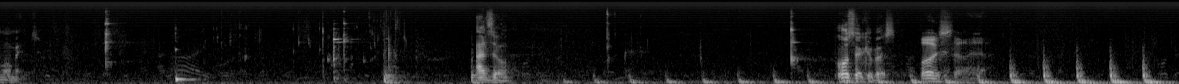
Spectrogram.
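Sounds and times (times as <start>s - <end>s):
speech: 0.0s - 0.5s, 4.8s - 5.2s, 8.4s - 10.0s
heavy dull knocking from the ceiling above: 5.6s - 11.7s.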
